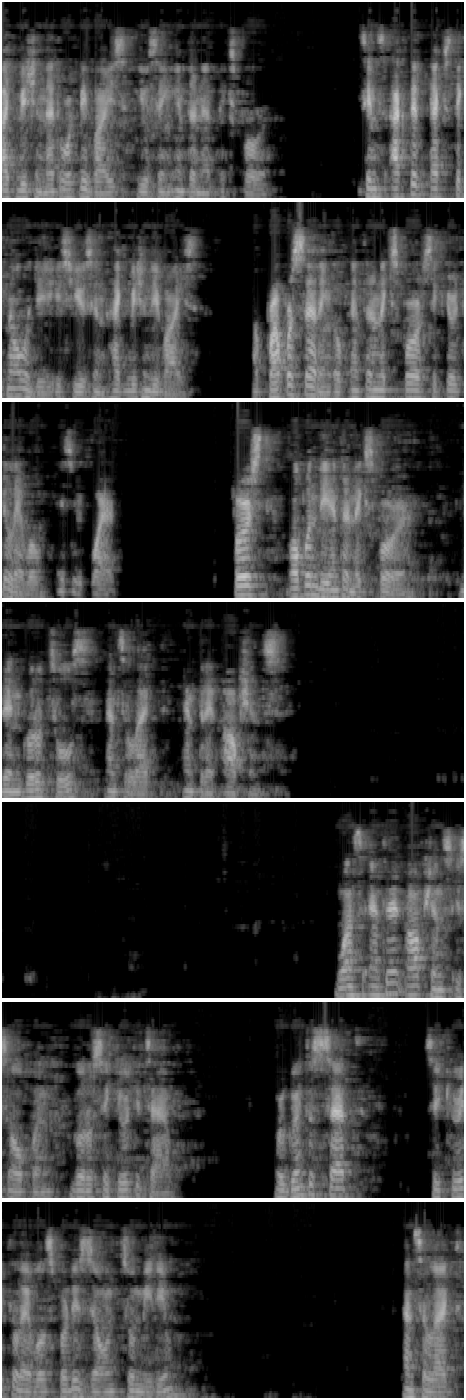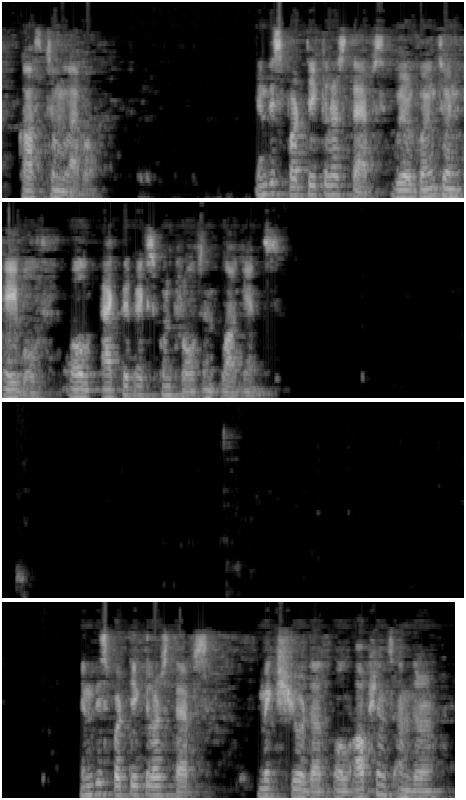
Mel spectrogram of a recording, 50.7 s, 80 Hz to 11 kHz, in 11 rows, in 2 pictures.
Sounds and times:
Speech: 0.0s - 2.8s, 3.6s - 10.5s, 11.6s - 16.8s, 21.8s - 25.1s, 25.8s - 26.8s, 27.4s - 29.8s, 31.8s - 33.5s, 34.9s - 39.9s, 47.0s - 50.7s.

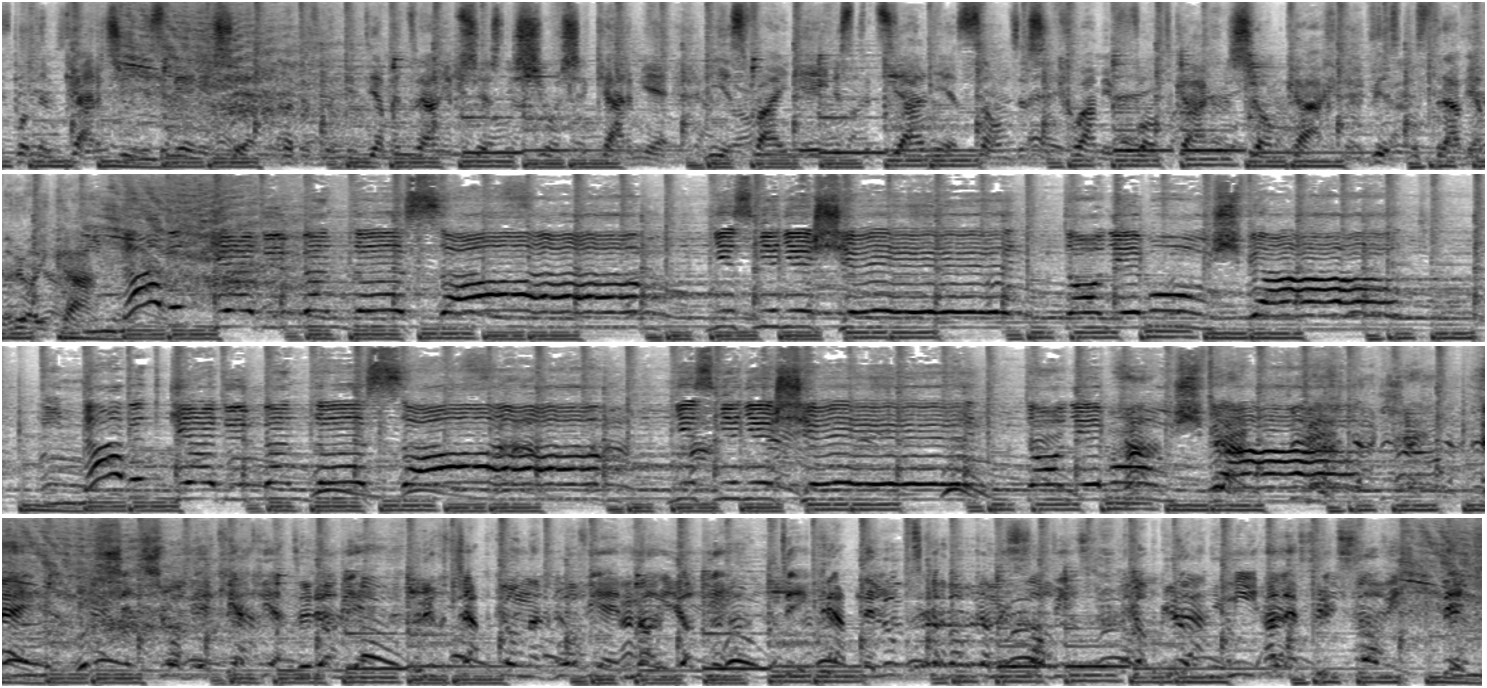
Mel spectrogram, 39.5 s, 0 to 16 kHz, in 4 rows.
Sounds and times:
Music: 0.0s - 39.5s.

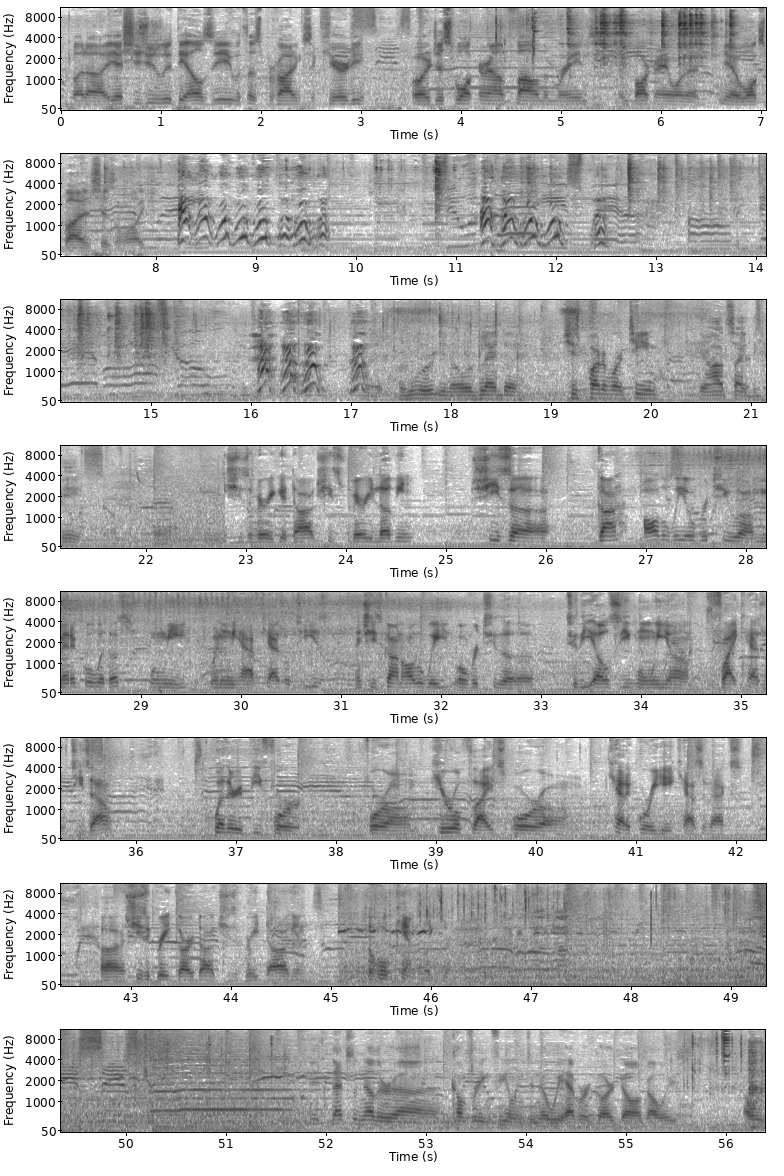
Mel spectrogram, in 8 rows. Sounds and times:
Speech: 0.0s - 8.0s, 17.1s - 24.7s, 25.3s - 35.8s, 36.8s - 37.7s, 38.3s - 42.0s, 42.7s - 44.8s, 45.4s - 46.3s, 51.8s - 55.6s
Music: 0.0s - 56.3s
Bow-wow: 8.2s - 9.8s, 11.2s - 12.6s, 16.0s - 17.3s.

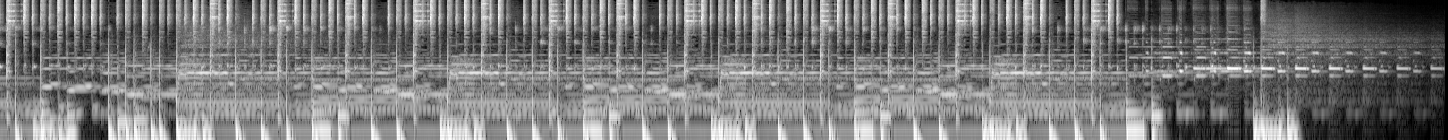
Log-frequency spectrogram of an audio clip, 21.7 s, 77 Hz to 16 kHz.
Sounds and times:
Music: 0.0s - 21.7s.

